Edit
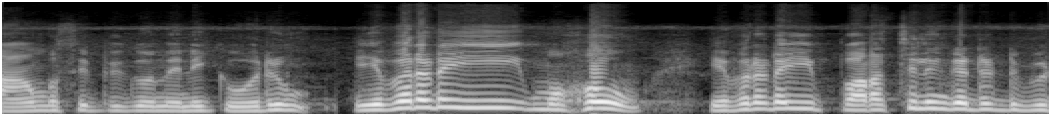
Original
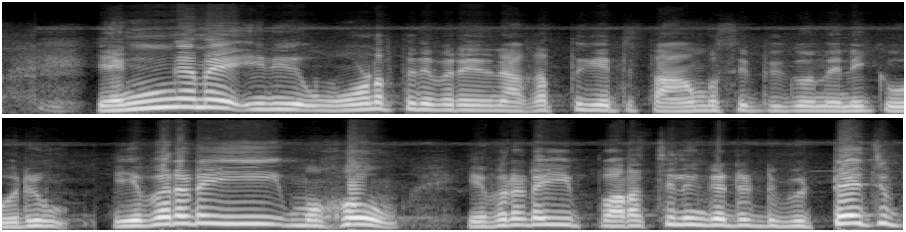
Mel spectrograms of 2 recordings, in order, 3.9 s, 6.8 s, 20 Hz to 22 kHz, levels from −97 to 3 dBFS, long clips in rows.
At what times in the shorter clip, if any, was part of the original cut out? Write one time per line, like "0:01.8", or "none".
none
